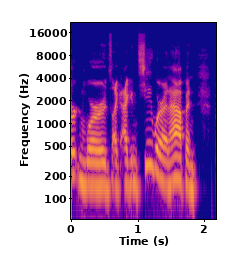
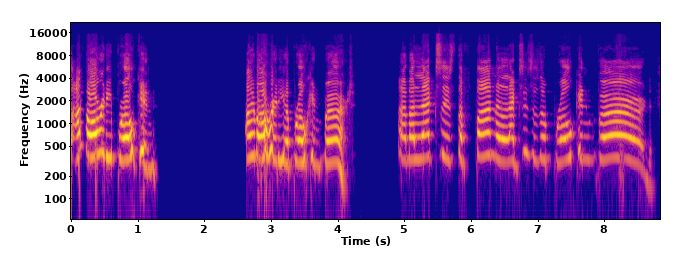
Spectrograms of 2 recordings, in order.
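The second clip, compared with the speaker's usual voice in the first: mock broken wail; 13 semitones higher, 9 dB louder than usual. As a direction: wail it like a hammed-up breakdown. Acting out Alexis's meltdown.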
